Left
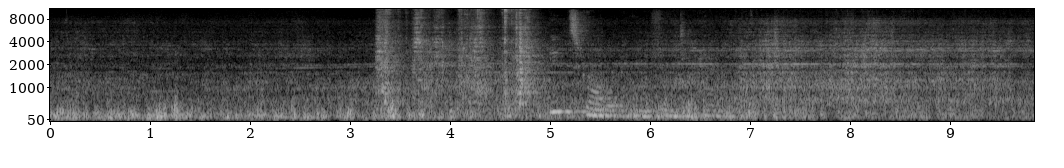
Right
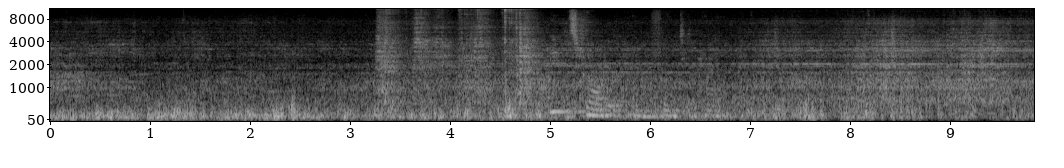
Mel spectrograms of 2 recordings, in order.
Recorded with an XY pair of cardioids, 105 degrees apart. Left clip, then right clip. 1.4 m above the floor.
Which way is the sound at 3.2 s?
35° left.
